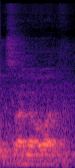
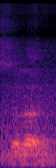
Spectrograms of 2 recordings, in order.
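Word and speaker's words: الصلوٰة: It's not salawat. Waw is silent, it's salat.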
